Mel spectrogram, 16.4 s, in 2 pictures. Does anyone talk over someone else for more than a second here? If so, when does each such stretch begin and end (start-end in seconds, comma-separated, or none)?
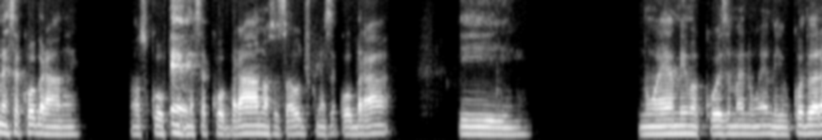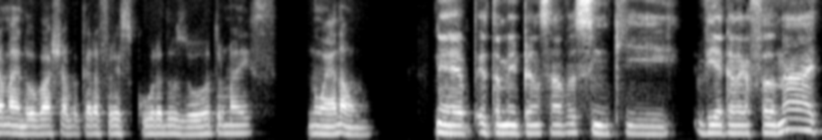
none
